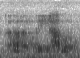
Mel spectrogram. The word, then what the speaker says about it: Peinado: Pretty close, closer than me. Peinado. Pinedo. Hey, like hey, and Gotcha.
